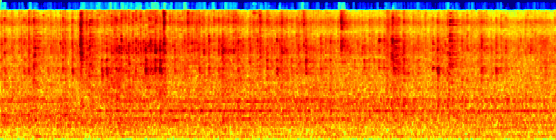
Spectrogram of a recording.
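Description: A QLQ-DTM plastic zipper injection machine runs nearby, a continuous mechanical clatter of gears and ratcheting parts with a steady motor hum underneath.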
